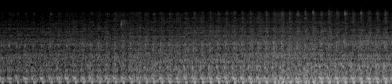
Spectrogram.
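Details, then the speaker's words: Used Honda Reflex scooter with a four-stroke engine and about 13,400 miles, at idle: a quiet, even putter at about three beats a second with a steady rhythm and no knocks or rattles, a healthy engine. "We're gonna start it up. It's a four-stroke engine. It's very quiet."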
